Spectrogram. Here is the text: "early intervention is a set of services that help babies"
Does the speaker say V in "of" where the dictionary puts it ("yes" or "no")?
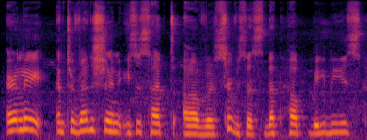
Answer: yes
